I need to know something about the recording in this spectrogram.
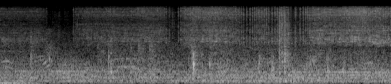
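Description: Bicycle tyres roll across a smooth concrete floor.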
